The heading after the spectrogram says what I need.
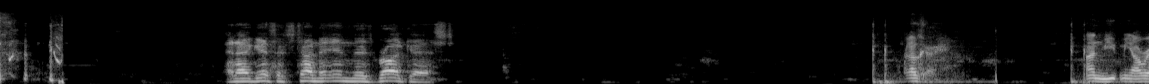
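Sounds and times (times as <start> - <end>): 
person coughing: 0.0 - 0.7
speech: 2.3 - 4.6, 9.0 - 9.5, 10.8 - 11.4.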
